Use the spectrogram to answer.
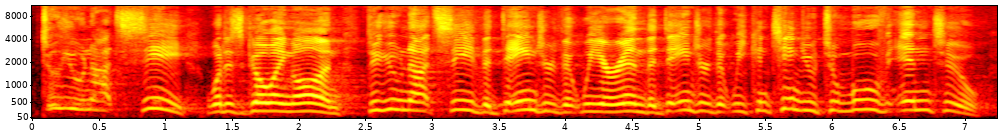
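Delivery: high, loud, frantic pleading; panicked plea. Retold or imitated. Disciples pleading with sleeping Jesus in the storm, high and frantic. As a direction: cry out to a sleeping Jesus in alarm. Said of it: "the disciples are like".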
